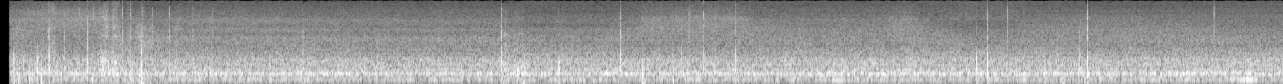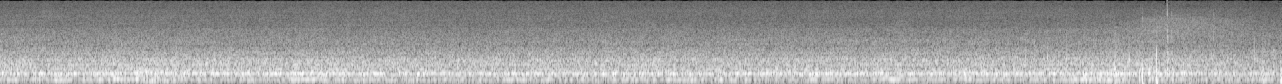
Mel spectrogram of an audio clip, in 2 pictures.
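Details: Honeybee swarm moving in. A dense, steady droning hum with strong low bands runs throughout, with occasional sharp clicks and ticks on top.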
